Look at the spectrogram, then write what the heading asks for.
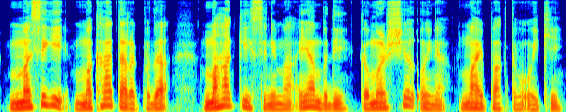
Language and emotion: Manipuri, neutral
